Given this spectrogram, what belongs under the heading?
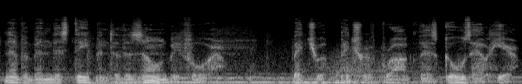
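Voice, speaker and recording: An actor voicing a gruff, stoic mutant boar man, blunt and terse, in a video game. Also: steady tone, normal speed. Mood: grim, gruff. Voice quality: very deep, gruff. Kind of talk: video game character dialogue. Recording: voice under game music.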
